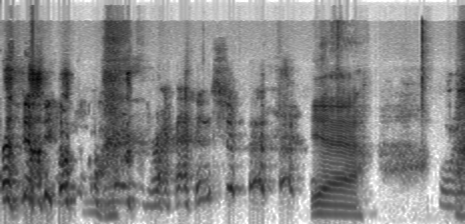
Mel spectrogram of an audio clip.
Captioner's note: laughing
